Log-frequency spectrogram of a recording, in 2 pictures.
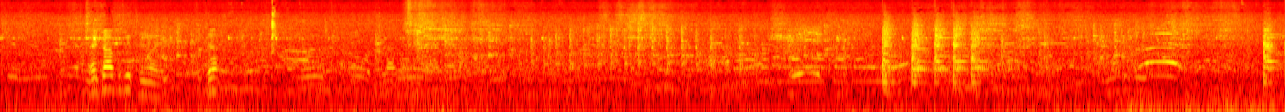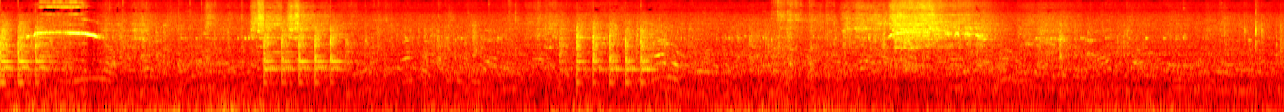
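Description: A large outdoor crowd murmurs and chatters throughout.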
